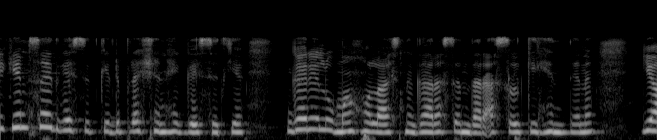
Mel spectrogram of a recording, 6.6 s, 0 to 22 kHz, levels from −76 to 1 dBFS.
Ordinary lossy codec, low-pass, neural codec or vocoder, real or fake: none; 7.2 kHz; none; real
